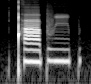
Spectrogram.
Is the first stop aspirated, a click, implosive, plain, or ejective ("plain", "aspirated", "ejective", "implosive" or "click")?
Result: click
